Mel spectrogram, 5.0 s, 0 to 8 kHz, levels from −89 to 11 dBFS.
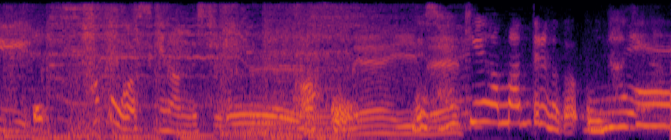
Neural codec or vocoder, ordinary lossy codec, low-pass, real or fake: none; Opus, 32 kbps; 7.2 kHz; real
